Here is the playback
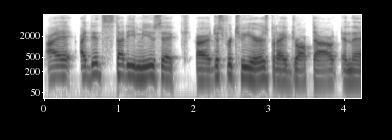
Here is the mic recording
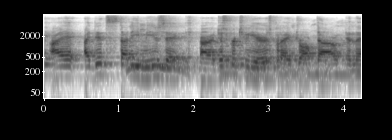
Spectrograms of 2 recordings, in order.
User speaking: Yes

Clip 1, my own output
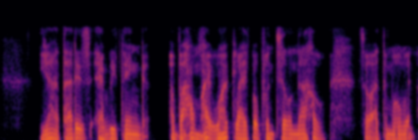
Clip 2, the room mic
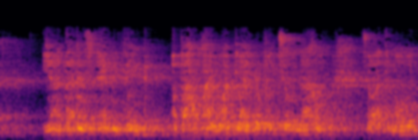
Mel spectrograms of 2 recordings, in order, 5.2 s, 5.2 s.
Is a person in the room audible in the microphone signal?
No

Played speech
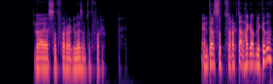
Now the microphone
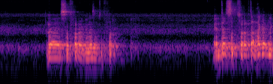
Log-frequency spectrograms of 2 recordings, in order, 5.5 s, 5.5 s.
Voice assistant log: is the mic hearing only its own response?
Yes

